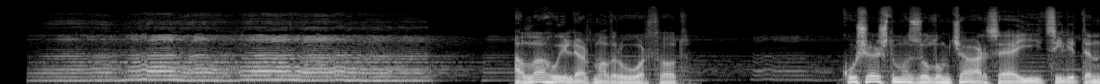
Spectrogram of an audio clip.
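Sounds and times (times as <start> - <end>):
wordless chanted vocal drone: 0.3 - 11.0.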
